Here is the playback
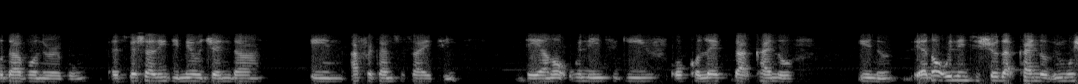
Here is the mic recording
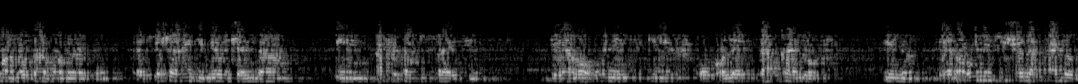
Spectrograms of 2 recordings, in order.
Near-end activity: none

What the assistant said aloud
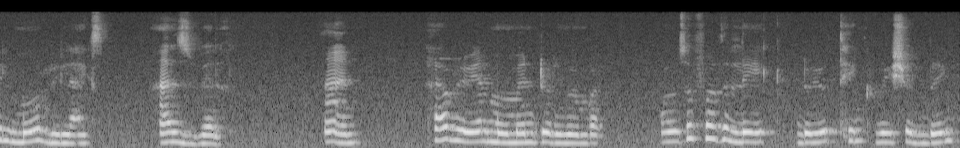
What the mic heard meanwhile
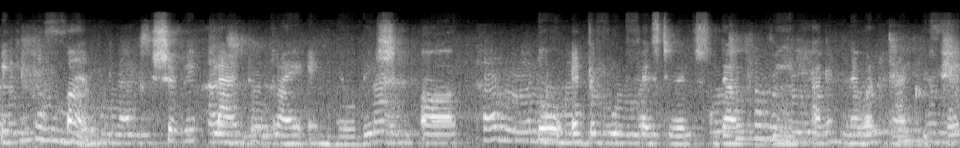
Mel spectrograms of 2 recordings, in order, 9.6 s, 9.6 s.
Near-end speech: present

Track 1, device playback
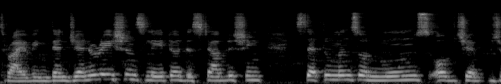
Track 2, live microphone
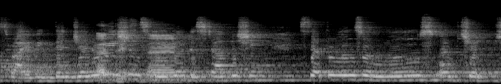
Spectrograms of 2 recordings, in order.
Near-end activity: present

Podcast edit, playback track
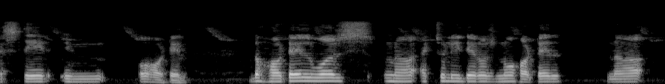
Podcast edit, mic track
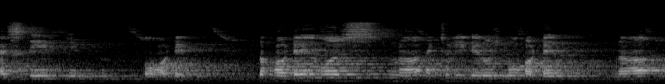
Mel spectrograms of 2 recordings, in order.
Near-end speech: none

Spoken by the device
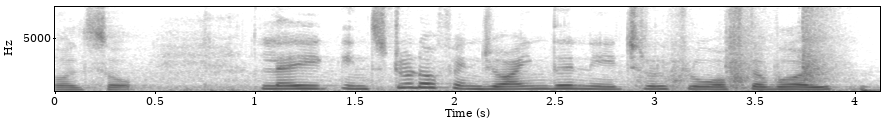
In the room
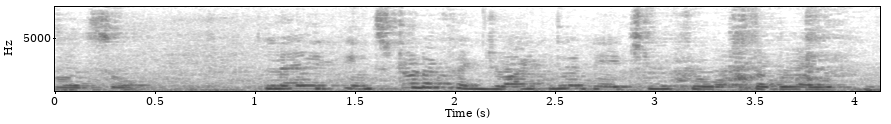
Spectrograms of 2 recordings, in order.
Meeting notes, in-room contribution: none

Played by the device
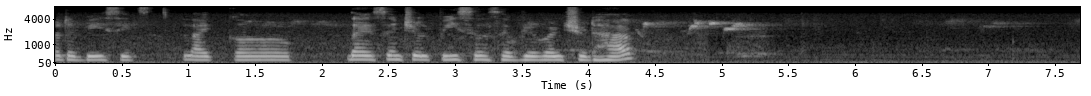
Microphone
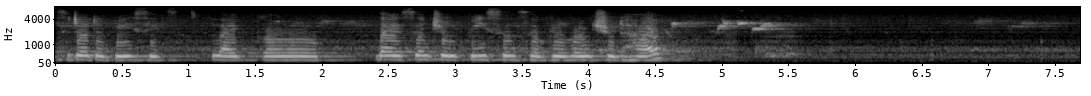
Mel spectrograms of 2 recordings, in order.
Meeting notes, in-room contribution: none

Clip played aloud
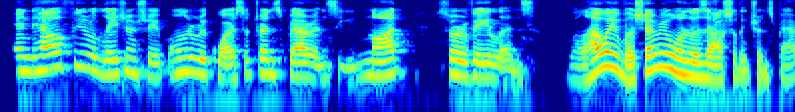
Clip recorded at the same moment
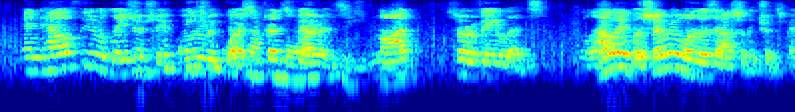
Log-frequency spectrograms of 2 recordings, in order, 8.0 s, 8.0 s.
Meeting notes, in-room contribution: present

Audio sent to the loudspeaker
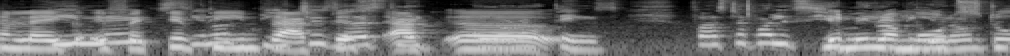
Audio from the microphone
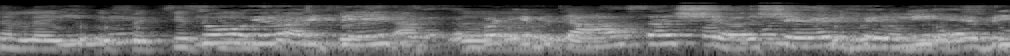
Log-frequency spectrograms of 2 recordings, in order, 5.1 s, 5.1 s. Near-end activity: present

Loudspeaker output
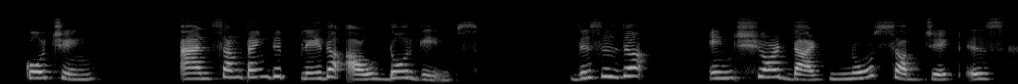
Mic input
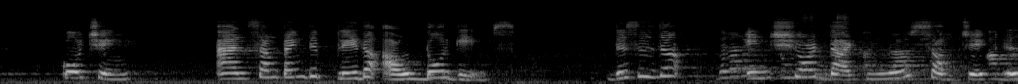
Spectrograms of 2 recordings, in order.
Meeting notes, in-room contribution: present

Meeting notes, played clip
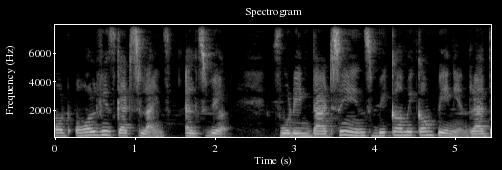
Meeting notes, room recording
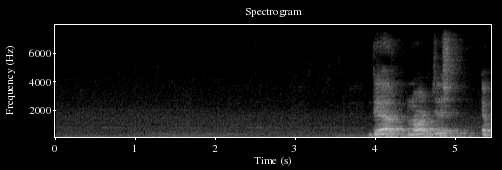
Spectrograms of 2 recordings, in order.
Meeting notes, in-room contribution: present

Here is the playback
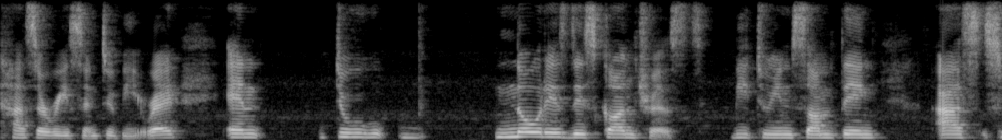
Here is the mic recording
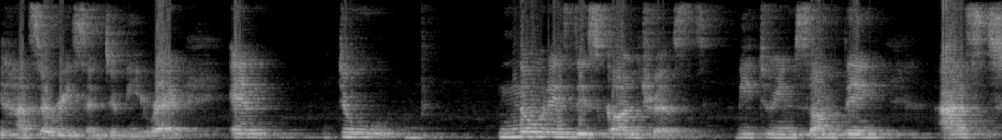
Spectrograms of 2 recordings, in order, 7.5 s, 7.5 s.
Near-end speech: none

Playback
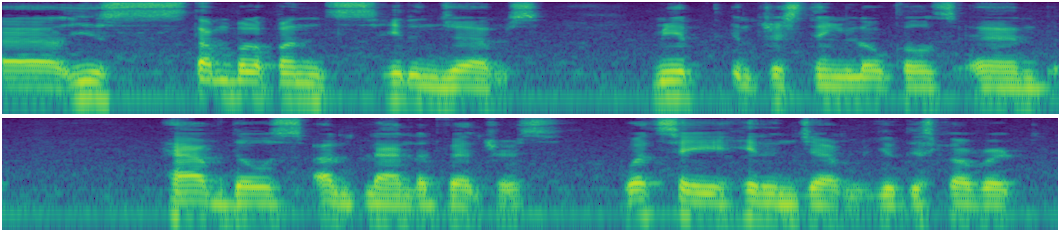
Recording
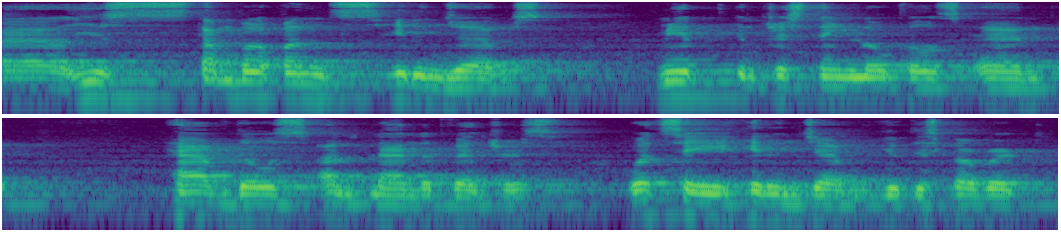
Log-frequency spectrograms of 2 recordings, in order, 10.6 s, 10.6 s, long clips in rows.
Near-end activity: none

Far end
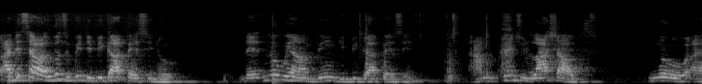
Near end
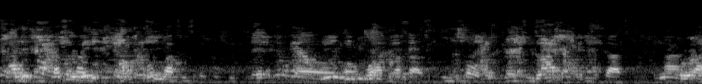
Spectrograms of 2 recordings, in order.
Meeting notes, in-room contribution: present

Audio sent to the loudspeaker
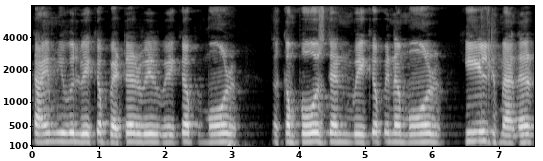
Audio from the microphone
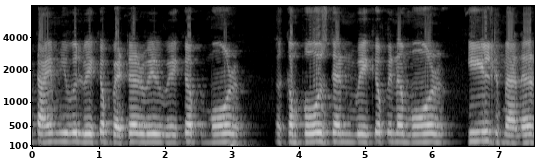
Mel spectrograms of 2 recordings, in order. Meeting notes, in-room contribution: none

